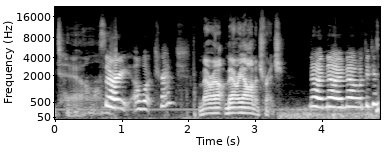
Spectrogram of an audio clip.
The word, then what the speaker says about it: Mariana: No, you said marinara. Marinara? Yeah, Marinara Trench, man. The first time you went through, you said marinara, like a pizza.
